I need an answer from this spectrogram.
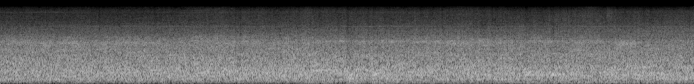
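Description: E259 series electric train rolling in along the platform, a steady rush of wheel and running noise as the cars pass close by.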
